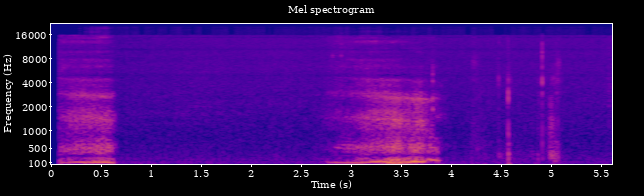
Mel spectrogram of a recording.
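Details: American Bully pit dog snoring, said to sound like a little man: two loud, rattling low snores on breathing in, separated by a quiet pause, then a few soft snuffles.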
